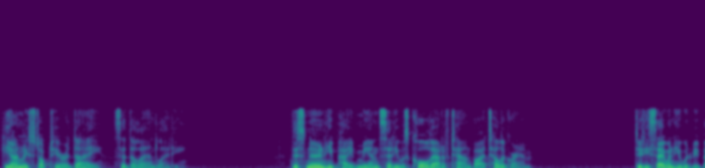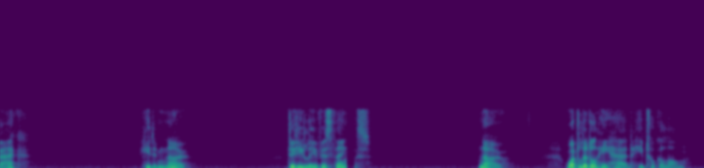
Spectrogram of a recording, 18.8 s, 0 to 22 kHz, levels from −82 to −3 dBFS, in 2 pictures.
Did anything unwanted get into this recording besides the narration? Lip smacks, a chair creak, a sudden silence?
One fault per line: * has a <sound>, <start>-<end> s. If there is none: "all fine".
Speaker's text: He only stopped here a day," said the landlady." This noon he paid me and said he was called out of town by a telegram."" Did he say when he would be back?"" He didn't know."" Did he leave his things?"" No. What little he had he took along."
* has a dropout, 14.0-14.1 s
